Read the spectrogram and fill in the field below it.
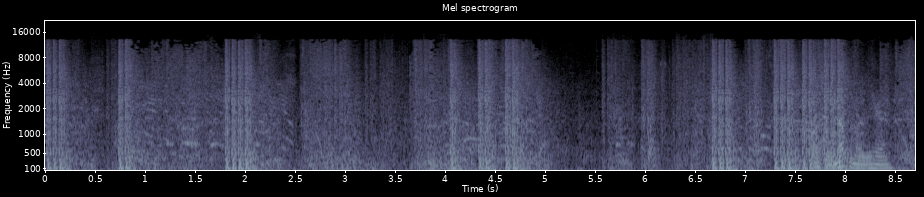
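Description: Rapid bursts of automatic gunfire and heavy explosions in a Call of Duty 4: Modern Warfare firefight, loud and dense, with fusillades of shots broken by short pauses and faint voices under the shooting.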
